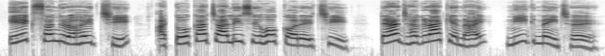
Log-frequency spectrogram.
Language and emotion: Maithili, neutral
